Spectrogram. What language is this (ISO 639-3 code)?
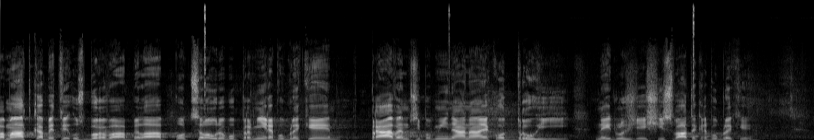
ces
